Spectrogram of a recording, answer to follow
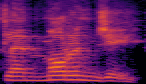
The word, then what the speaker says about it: Glenmorangie: all the rest but we believe it should be pronounced glenn moringe with the kind of rolling r that you get uh in in the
